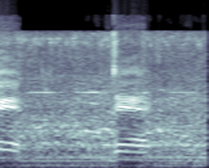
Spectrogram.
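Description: A man speaking a few short words over steady street noise with a low hum underneath.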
